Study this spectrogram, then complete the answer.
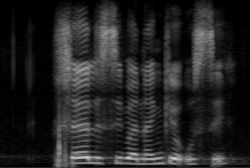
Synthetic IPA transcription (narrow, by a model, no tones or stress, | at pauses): xɛlɪsɪbanaŋ̩kʼɛʔʊsɪ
